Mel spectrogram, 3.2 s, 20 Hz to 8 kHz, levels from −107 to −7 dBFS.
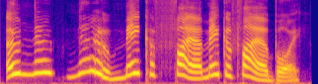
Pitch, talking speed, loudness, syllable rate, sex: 305 Hz, 190 wpm, -15 LUFS, 3.8 syllables/s, female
